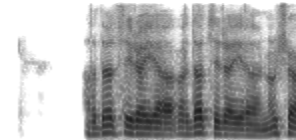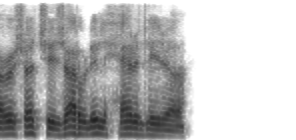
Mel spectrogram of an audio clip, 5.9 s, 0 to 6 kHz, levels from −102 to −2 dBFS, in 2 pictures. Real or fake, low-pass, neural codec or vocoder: fake; 5.4 kHz; codec, 16 kHz, 2 kbps, X-Codec, WavLM features, trained on Multilingual LibriSpeech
